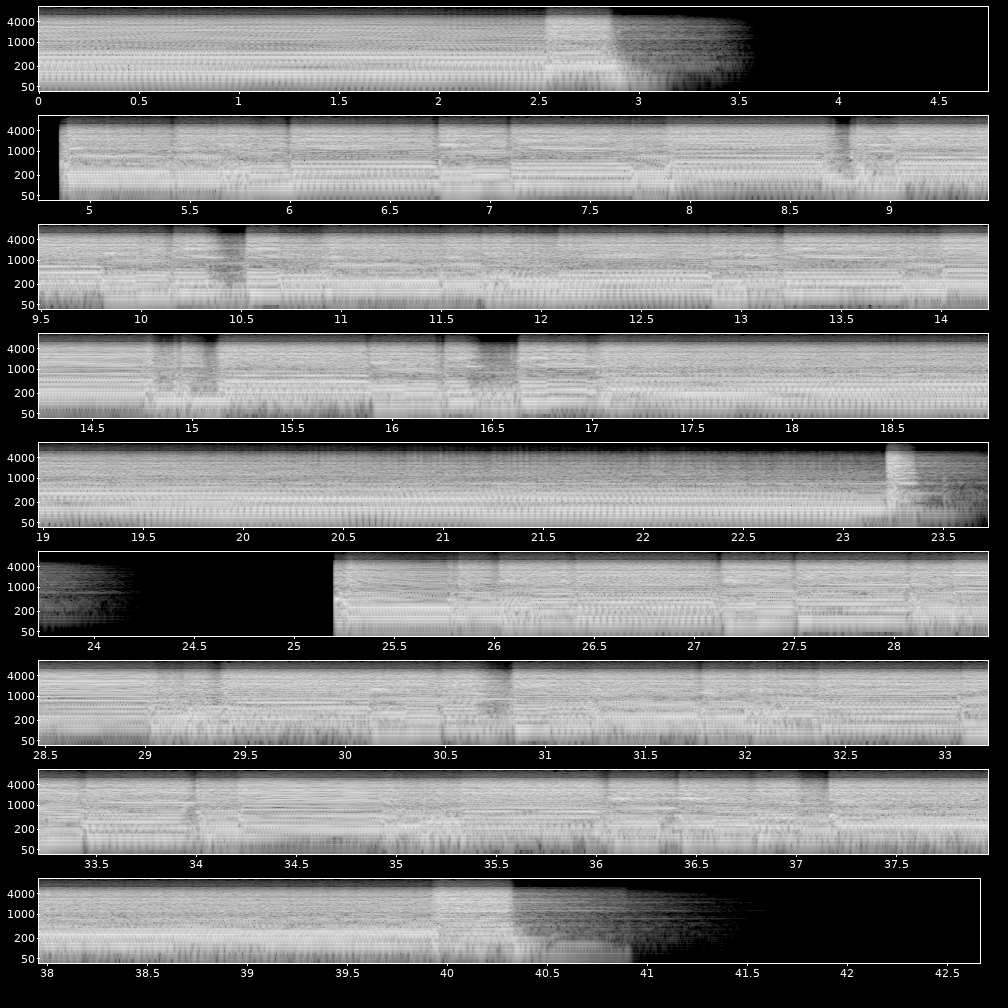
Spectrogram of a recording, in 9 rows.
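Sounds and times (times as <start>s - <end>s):
PRS SE Custom 24 electric guitar with overdrive: 0.0s - 3.3s, 4.9s - 23.8s, 25.2s - 41.0s.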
